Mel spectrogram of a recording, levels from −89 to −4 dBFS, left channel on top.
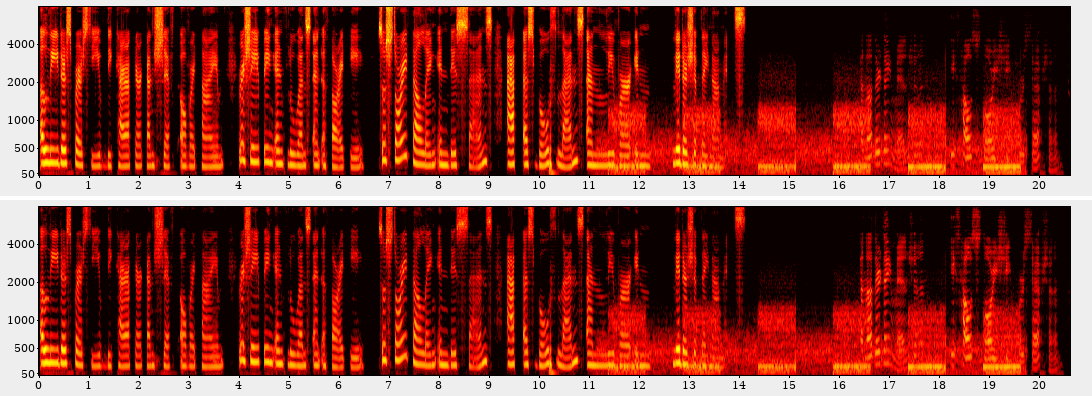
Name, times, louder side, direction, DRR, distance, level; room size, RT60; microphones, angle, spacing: voice 1, 0.0-6.5 6.8-12.2 12.7-14.1, left 6 dB, 70° left, 2.4 m, -32 dB
sound 1, 11.1-19.8, left 1 dB, 25° left, 0.9 m, -42 dB
voice 2, 16.4-17.8 18.2-20.4, right 3 dB, 50° right, 4.6 m, -45 dB
open air
head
